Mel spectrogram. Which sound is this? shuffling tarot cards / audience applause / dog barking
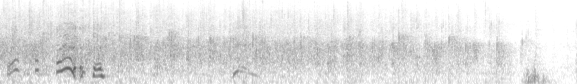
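audience applause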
